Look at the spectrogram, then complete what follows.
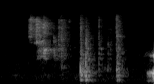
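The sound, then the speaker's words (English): A brief splashing pour of sink water into a glass as a person refills their water during a game of Uno, followed by a few quick wet clinks and gurgles, moderately loud, with no one talking. “Let me just refill this real quick, my water.”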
